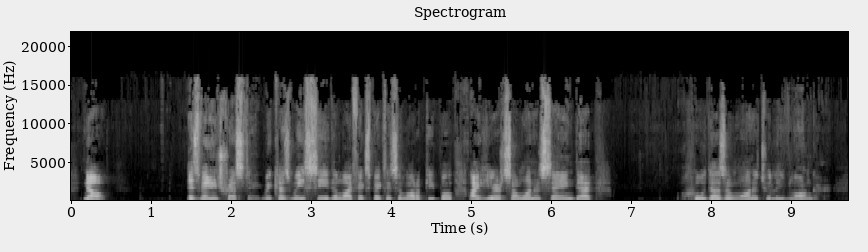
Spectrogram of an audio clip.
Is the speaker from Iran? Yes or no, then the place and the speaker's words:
yes; Iran; English is a second language; moved away as an adult; I'm coming from Middle East, from Iran. And I know, and I raised and grew up there.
